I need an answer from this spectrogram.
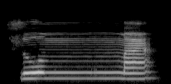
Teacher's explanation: huruf-nya ada di ujung lidah bertemu dengan ujung gigi seri atas seperti huruf dzal. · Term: Makhraj tsa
